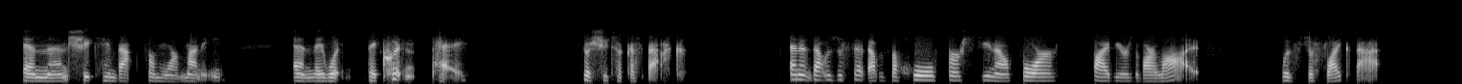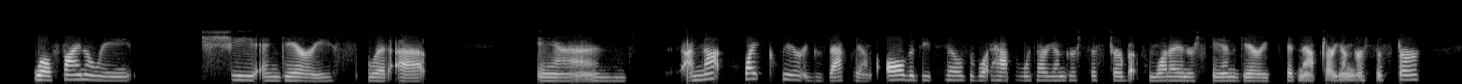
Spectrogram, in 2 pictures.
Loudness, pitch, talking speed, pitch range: -21 LUFS, 180 Hz, 155 wpm, 165-205 Hz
